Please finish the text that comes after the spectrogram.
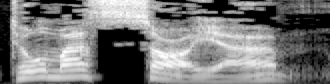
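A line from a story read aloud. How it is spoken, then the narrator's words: Loud stern call. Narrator (German): rief es in diesem Moment laut und streng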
